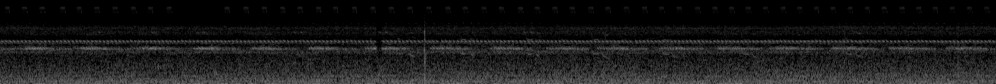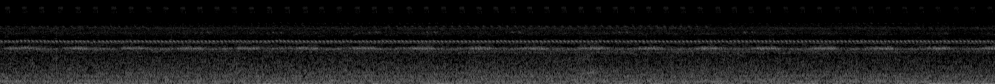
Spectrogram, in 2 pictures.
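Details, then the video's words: A long stretch of evening cricket song outdoors by a deck: a continuous train of short, high chirps spaced about half a second apart, with steady hiss and a faint low hum underneath. "Chihuahua Puppy Laying On Deck with Cricket Sounds"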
